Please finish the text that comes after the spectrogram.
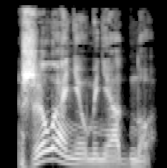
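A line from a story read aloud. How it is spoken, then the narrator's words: Quiet growl. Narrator (Russian): тихо зарычал Джек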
